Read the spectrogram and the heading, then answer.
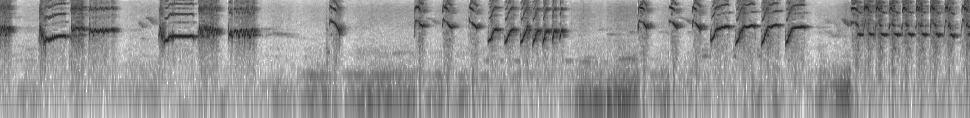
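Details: White-rumped shama song for coaxing caged birds to sing: rich varied phrases of quick whistled slurs and chips, some clustered in rapid runs, with short gaps and a fast trill at the end.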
